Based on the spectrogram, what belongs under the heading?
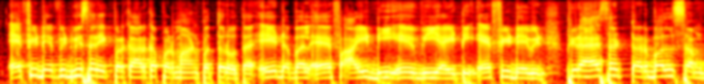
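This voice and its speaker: A man's voice: high-pitched, clean tone, poor audio. A man teaching a vocabulary class, spelling words out letter by letter and calling his students "beta".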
